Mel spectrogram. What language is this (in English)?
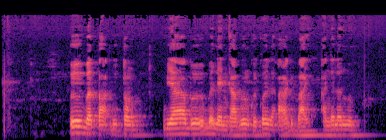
Bafia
